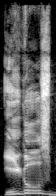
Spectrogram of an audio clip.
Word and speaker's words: Eagulls: It's Eagles, but it's certainly not the Eagles, and it's spelled E-A-G-U-L-L-S.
